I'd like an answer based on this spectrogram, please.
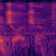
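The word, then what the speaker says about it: Giorgia: The I is silent in my name, so it's like Georgia. Oh, like the state. Gotcha. All right. Hello, Georgia.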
